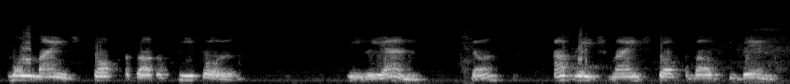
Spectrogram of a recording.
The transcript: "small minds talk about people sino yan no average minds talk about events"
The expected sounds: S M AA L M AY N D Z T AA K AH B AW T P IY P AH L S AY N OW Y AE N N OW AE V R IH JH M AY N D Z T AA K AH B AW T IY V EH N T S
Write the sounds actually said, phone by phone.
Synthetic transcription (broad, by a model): S M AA L M AY N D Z T AA K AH B AW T P IY P AH L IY L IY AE N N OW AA P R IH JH M AY N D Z T AA K AH B AW T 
